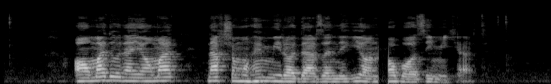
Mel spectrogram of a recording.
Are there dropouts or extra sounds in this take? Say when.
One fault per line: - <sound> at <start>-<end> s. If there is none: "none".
- dropout at 3.8-3.9 s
